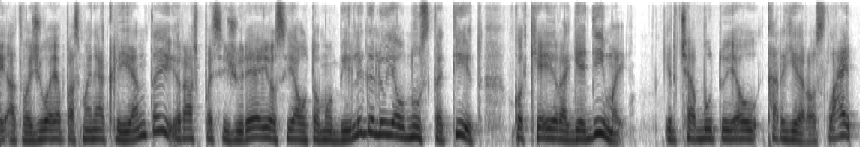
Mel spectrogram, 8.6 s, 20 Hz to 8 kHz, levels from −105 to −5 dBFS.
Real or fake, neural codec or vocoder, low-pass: real; none; 7.2 kHz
